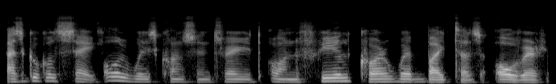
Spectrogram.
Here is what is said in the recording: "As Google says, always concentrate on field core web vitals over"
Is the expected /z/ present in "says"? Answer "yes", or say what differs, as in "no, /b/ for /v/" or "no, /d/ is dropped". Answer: no, /z/ is dropped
